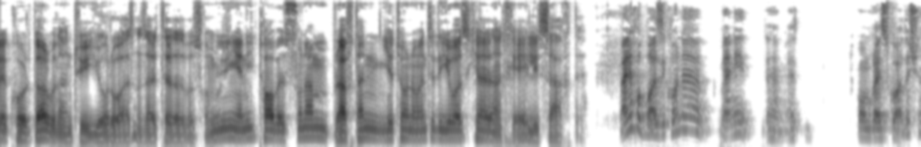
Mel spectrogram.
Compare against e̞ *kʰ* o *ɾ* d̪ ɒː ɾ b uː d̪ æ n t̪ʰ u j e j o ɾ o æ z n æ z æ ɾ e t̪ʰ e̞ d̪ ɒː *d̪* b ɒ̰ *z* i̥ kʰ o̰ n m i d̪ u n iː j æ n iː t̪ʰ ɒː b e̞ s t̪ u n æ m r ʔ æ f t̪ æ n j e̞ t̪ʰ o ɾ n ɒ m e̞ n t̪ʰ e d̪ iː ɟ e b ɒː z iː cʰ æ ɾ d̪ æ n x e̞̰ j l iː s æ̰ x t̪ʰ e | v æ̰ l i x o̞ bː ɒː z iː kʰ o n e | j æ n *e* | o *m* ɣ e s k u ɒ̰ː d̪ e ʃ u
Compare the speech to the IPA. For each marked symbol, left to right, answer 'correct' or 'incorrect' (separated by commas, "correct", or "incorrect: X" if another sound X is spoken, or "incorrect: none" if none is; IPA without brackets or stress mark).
correct, correct, correct, correct, incorrect: i, correct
